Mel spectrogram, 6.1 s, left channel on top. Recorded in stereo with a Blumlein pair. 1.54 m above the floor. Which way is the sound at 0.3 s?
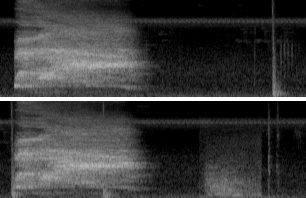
5° left.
